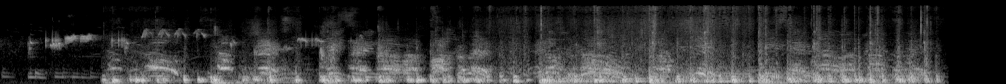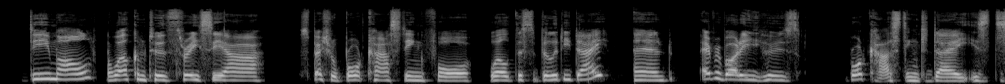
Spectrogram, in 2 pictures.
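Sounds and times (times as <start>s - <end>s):
speech: 1.0s - 2.8s, 10.4s - 20.0s
protest crowd chanting and singing at the Newcastle coal port blockade: 1.0s - 9.5s.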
